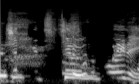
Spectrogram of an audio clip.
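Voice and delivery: high, loud, laughing disbelief; host at two a.m. refusing Chuck, high and laughing; laughing protest. Retold or imitated. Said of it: "I'm like".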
